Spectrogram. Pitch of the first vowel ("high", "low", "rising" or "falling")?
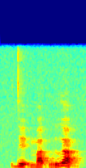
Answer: low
